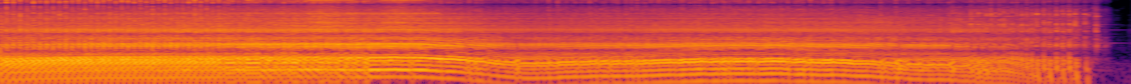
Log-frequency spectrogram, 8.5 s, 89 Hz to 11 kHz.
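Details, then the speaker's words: 1980s/90s McCulloch two-stroke gas leaf blower (Zama C1U-M21B carb), rebuilt with a carb kit and new fuel and air filters, cold morning in the 30s°F: crisp buzz holds an even idle, sags gently twice, then shuts off cleanly. "But yeah, almost sounds like a chainsaw. It's pretty cool."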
